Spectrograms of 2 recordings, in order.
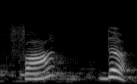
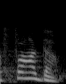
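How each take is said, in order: First: Fa and the said as two separate beats; fa, the split apart syllable by syllable. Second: Said in the usual way. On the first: Shown as a demonstration. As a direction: break father into fa and the with a pause. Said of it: "You would split it as". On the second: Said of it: "example of a very common word like".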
